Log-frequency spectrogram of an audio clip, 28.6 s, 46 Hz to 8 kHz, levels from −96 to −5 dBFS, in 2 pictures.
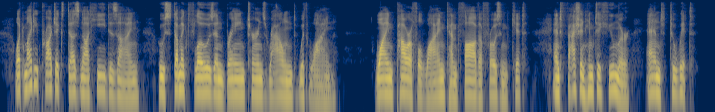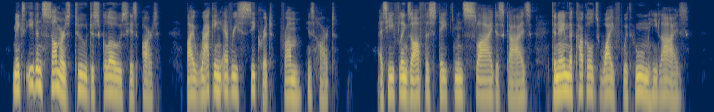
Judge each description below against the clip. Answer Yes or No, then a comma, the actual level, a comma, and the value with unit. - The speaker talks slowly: Yes, slow, 130 wpm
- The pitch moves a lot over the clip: No, average, 3.3 semitones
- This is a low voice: Yes, low, 105 Hz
